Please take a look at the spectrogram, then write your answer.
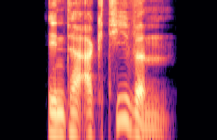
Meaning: strong dative masculine/neuter singular of interaktiv
- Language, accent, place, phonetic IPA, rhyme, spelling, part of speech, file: German, Germany, Berlin, [ˌɪntɐʔakˈtiːvm̩], -iːvm̩, interaktivem, adjective, De-interaktivem.ogg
